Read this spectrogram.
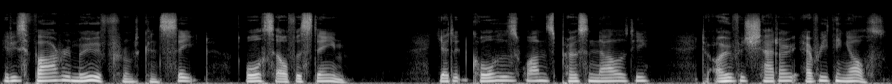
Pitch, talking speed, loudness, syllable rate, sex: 155 Hz, 120 wpm, -18 LUFS, 5.0 syllables/s, male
